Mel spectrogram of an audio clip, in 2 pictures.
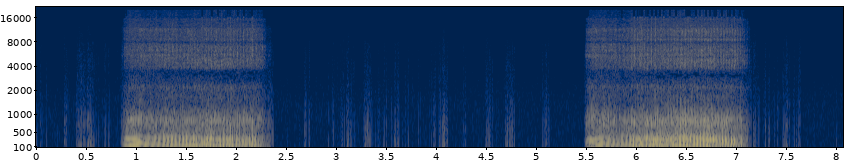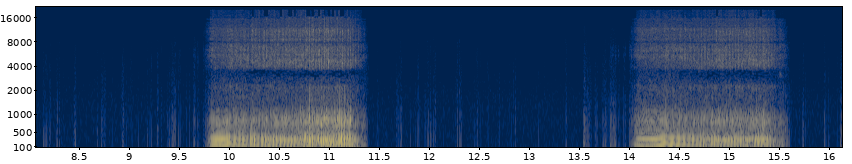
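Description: Loud, rough snores on each in-breath, four in 16 seconds, about 15 a minute, with quiet gaps between; ordinary snoring.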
